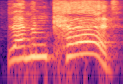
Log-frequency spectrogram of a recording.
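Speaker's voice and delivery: high, loud exclamation of Lemon curd; delighted outburst at the rhyme; excited realisation. Real, not acted. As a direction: burst out as it clicks.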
